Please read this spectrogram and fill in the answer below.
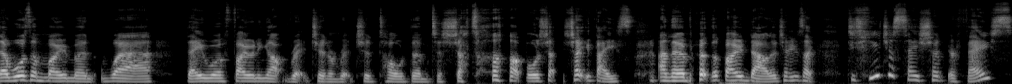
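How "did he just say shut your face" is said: bad put-on Derry accent, high and swooping. Retelling a woman's reaction to a rude phone call, in a bad attempt at a Derry accent. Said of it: "I'm trying to get the Derry accent".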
